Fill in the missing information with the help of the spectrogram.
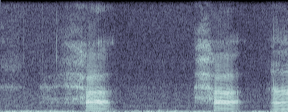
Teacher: Menekan suara di tengah halqum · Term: ha pedas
